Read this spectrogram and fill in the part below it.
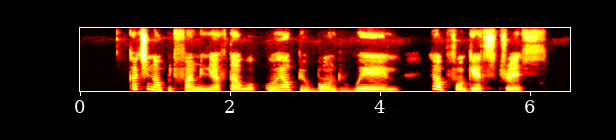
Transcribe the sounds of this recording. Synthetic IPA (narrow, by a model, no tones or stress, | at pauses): kat͡ʃĩnɔpwid̥familiaftawɔk̚ɡ̥ohɛlpjubɔ̃ndwɛl | hɛlˠpfɔɡɛtstʰɹɛs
